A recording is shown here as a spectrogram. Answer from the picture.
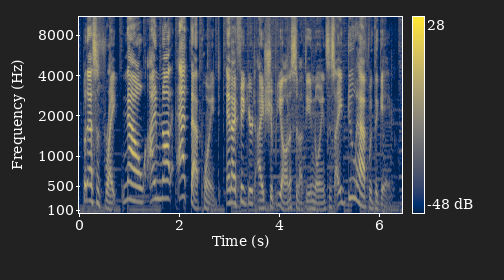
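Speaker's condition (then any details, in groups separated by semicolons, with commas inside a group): No condition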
